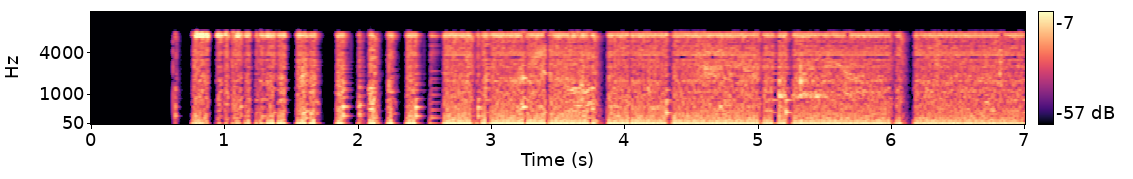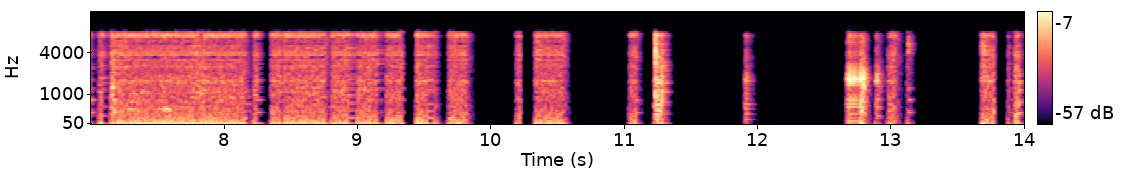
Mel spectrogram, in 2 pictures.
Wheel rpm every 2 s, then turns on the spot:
0, 0, 0, 0, 0, 0, 0.
none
